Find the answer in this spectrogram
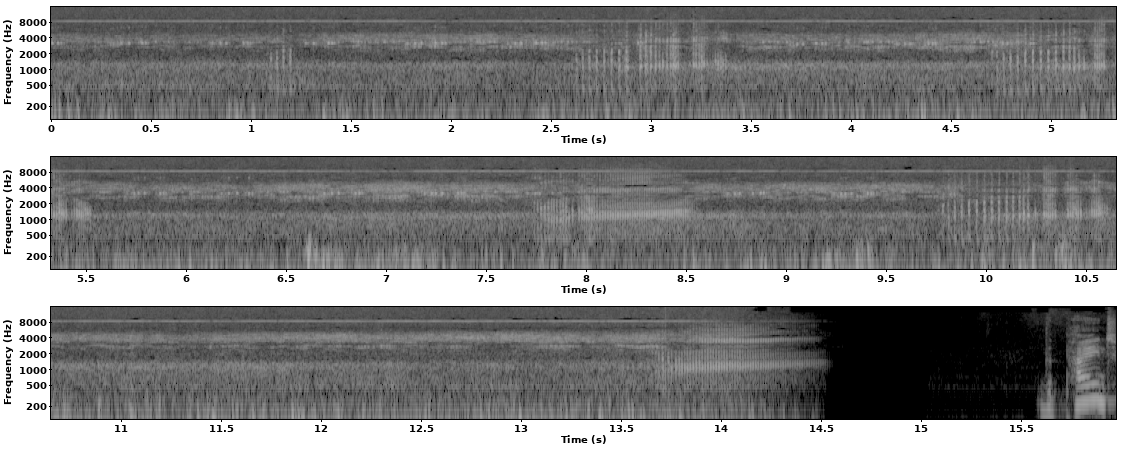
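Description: Southern bell frog giving its mating call, a rough pulsed growl repeated every two to three seconds.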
